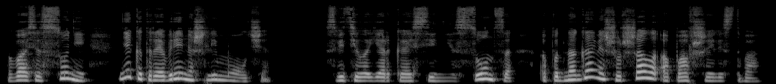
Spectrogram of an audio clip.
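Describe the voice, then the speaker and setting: A woman narrating a children's story in an expressive way. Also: on the low side, normal speed. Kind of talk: audiobook narration.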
